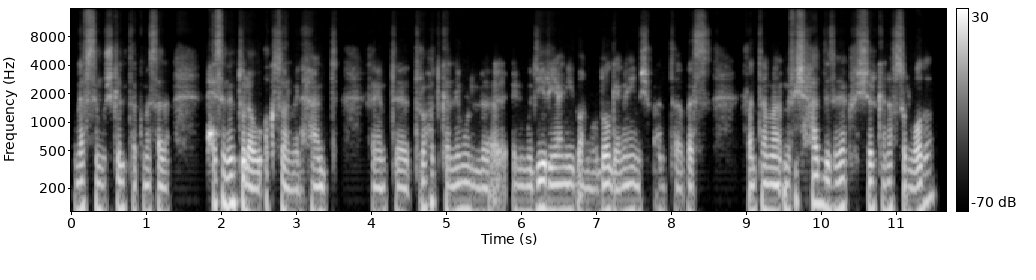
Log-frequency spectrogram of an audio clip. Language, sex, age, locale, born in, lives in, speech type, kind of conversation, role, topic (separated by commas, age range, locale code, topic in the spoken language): Arabic, male, 20-24, ar-EG, Egypt, Egypt, conversation, advice, advisor, إزاي أطلب زيادة في مرتبي؟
